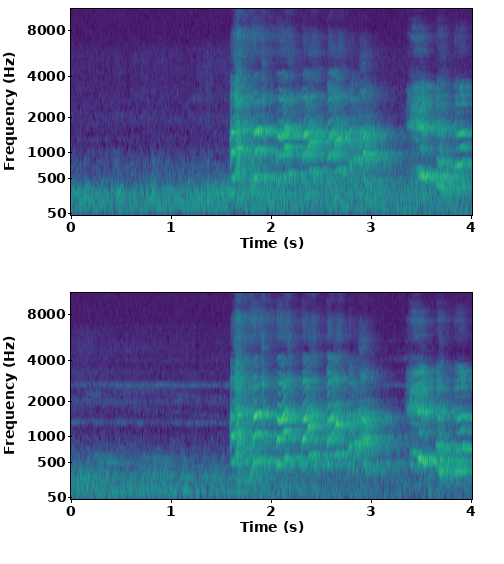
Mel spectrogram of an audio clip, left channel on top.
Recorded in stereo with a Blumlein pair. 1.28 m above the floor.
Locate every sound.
1.6 s laughter: 10° left, 0.6 m; by 3.9 s 55° right, 2.5 m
